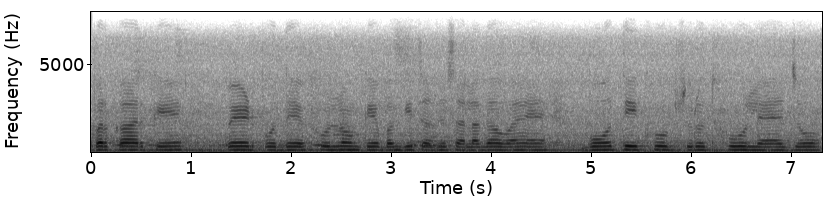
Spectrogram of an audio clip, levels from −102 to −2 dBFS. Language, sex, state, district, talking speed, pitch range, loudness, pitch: Hindi, female, Rajasthan, Bikaner, 140 wpm, 190-200 Hz, -16 LUFS, 195 Hz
